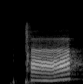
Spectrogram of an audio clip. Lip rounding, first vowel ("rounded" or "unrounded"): unrounded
